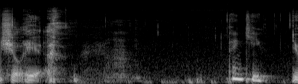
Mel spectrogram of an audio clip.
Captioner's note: laughs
